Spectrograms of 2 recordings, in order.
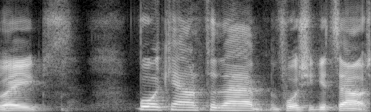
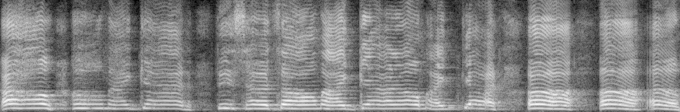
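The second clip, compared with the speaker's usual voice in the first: high wailing cries of pain; 13 semitones higher than usual. Retelling a wrestler missing a leg drop: mock crying in pain. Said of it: "crying like a bitch".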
